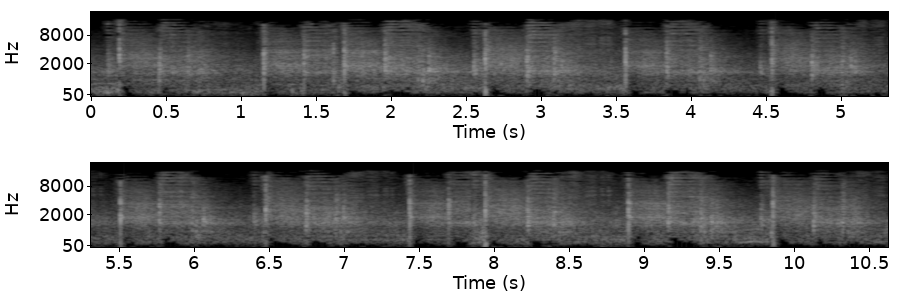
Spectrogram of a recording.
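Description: Wooden fly-shuttle handloom being worked: a sharp wooden clack about twice a second as the shuttle is thrown and the beater knocks in the weft, with a swishing rush between strikes.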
